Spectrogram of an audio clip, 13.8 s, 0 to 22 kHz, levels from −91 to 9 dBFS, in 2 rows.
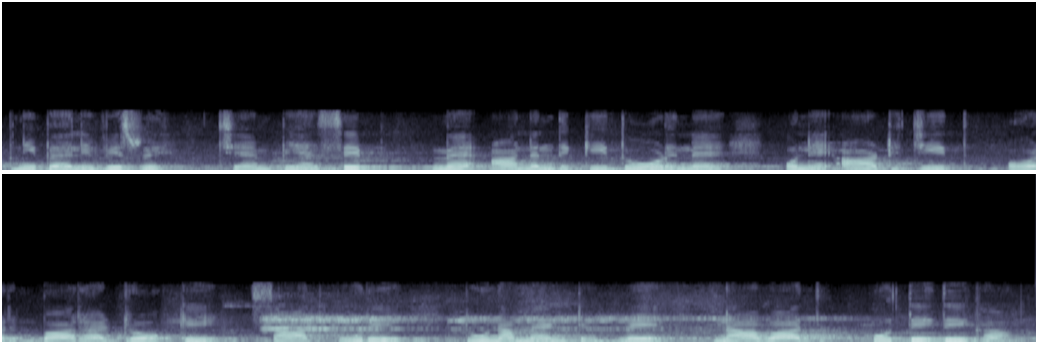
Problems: constant background noise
